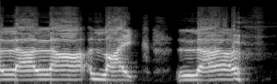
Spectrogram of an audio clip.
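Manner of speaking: loud, careful "La, la, like, love" with a crisp L; over-pronounce the L in "love"; correcting the L. Shown as a demonstration. Mother drilling her son on the L sound, loudly. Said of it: "trying to correct it".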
